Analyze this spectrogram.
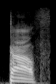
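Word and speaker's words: calf: এখানে সাইলেন্ট আছে next F এর আগে এল সাইলেন্ট এর উদাহরণ যেমন হাফ এইচ এল এফ হাফ কাফ সি এ এল এফ কাফ বিহা বি এইচ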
